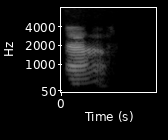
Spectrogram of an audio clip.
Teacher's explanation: So calf is a good example of a silent L.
